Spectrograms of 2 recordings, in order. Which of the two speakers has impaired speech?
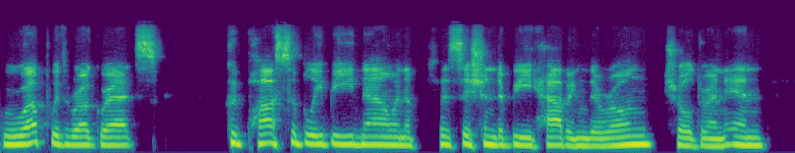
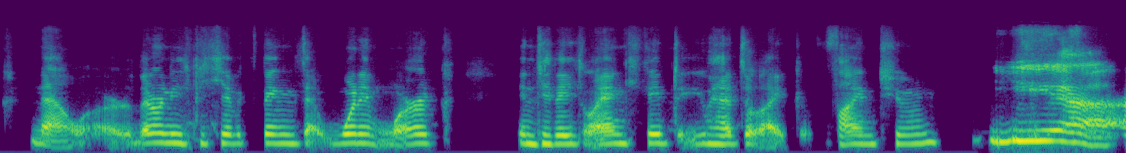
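The second: cerebral palsy; born three months premature, from birth, non-progressive; voice sometimes sounds childlike.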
